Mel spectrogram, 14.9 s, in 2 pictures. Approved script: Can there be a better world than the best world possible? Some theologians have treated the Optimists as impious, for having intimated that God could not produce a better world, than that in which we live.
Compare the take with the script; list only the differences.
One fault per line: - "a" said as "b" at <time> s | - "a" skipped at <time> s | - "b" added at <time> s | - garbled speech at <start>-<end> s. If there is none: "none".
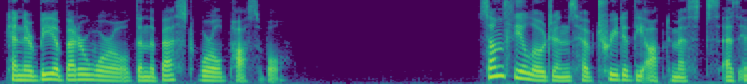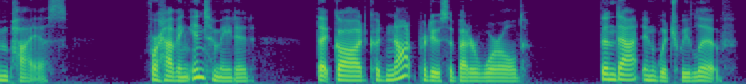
none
